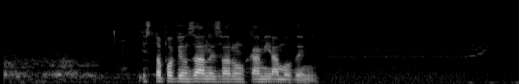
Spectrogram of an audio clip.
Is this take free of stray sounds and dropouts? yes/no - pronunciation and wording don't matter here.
yes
